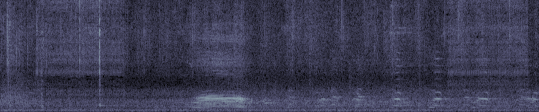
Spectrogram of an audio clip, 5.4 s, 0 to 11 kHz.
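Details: Recorded in Los Gatos, California, USA, on 16 March 2019: a Canada goose utters a clear, nasal, slightly downslurred honk near the middle, followed by softer answering notes, over a steady low background rumble.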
